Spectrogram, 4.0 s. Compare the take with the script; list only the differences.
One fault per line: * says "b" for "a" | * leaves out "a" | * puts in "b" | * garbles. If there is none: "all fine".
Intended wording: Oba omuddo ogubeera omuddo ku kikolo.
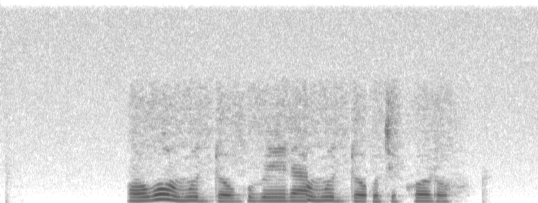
all fine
